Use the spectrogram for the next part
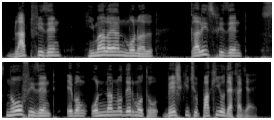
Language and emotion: Bengali, neutral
